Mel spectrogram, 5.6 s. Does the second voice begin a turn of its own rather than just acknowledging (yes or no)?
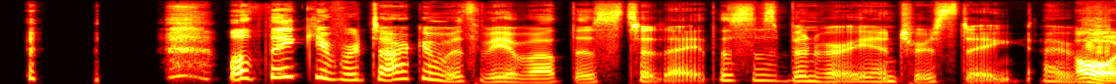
yes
